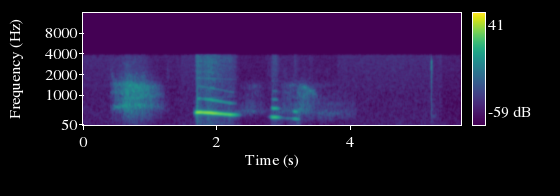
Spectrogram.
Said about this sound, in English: Sorry for the yawns.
